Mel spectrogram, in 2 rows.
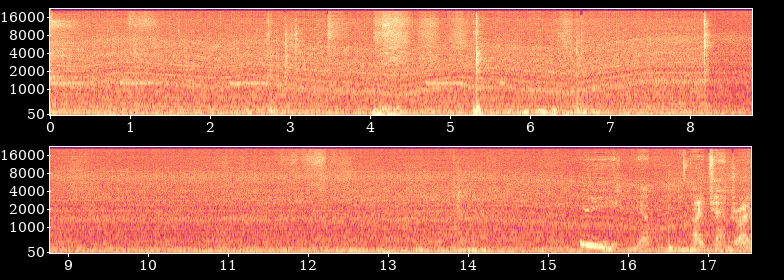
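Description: A truck drives at high speed in the video game Farming Simulator 19 on the Lawfolds, Aberdeenshire map, its engine a steady droning hum with a few brief louder bumps and a rising sweep near the end.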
